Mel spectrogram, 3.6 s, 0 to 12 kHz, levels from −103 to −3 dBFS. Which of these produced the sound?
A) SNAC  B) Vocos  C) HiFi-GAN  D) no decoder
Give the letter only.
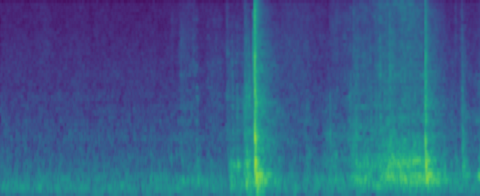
D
